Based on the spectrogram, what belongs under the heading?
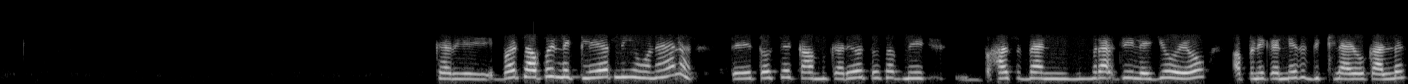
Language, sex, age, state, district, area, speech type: Dogri, female, 18-30, Jammu and Kashmir, Reasi, rural, conversation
